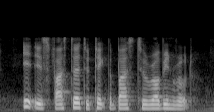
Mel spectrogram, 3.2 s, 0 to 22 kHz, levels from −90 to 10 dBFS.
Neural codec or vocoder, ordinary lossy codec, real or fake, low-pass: none; none; real; 5.4 kHz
